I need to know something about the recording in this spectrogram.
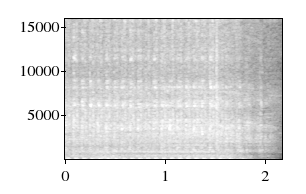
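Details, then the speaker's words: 2019 Honda Beat FI eSP scooter idling with an even low thump and a faint metallic jingle from the CVT area; acceleration and ride stability are fine; CVT clutch damper rattle. "Cuma masalahnya ada di bagian noise atau suara gemerincing. Nah, seperti ini. Cingcing-cinging seperti itu."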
